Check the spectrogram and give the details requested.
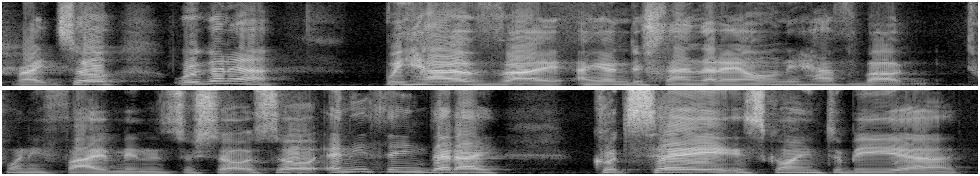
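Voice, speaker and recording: A man's voice: mid-range voice, fairly bright tone. A middle-aged man from Colombia giving an earnest business talk to an audience, often restarting his phrases. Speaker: business speaker. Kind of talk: presentation to an audience.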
